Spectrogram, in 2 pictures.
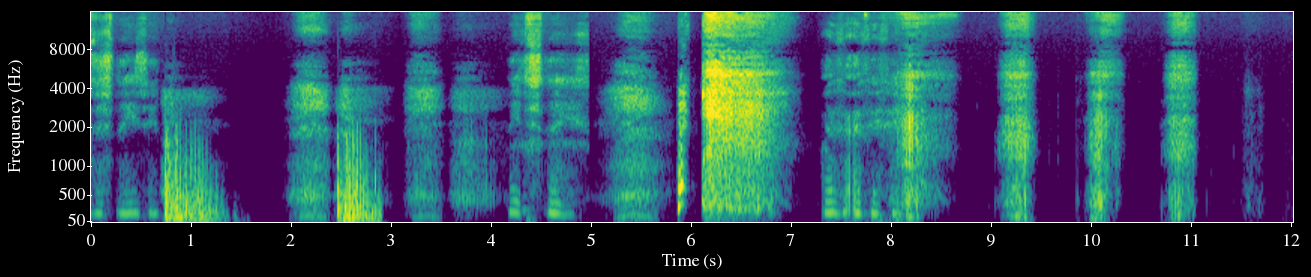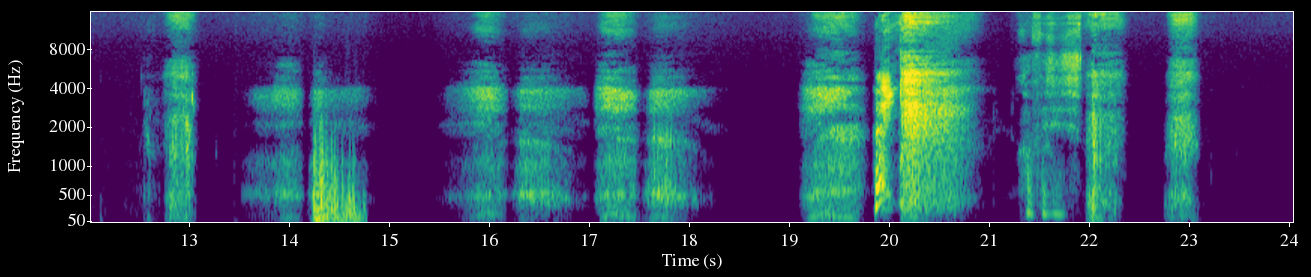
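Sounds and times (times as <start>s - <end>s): woman sneezing: 5.9s - 6.9s, 19.8s - 20.9s.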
